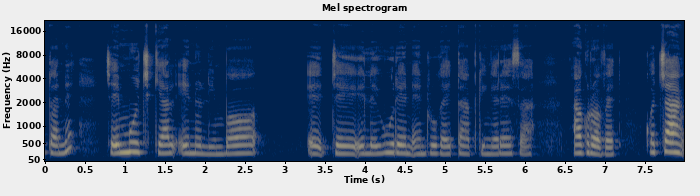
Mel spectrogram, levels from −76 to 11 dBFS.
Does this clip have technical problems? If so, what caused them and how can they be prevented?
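No, there are no technical faults to report in this speech recording, so there is no cause to trace and nothing to prevent.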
